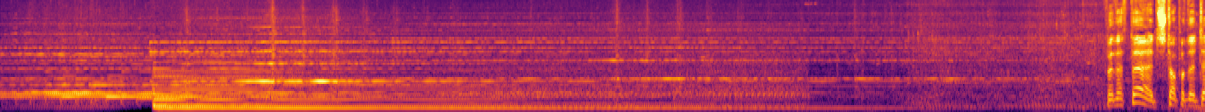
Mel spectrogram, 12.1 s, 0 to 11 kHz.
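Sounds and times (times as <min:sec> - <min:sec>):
distant motor scooter engine: 0:05.8 - 0:12.0.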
